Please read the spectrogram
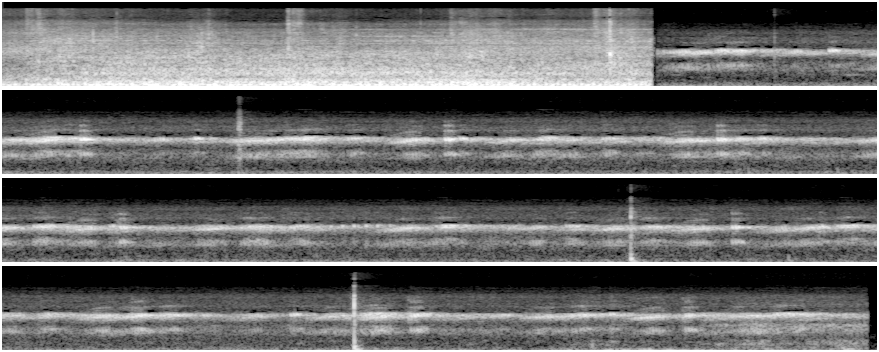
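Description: Frogs chorusing: a faint, steady, finely pulsing trill that goes on without a break. Before it, about three seconds of loud steady noise cut off abruptly, and two sharp clicks sound late on.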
